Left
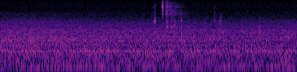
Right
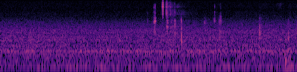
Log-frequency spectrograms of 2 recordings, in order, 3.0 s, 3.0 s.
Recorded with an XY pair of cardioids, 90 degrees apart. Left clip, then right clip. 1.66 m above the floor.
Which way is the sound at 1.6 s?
30° right.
